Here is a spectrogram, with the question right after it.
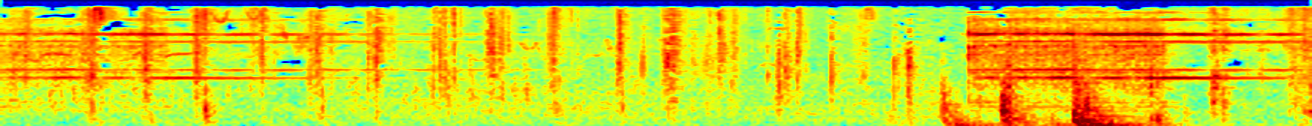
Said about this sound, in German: Ach, das Telefon. Wieso geht Tante Mathilda nicht dran?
